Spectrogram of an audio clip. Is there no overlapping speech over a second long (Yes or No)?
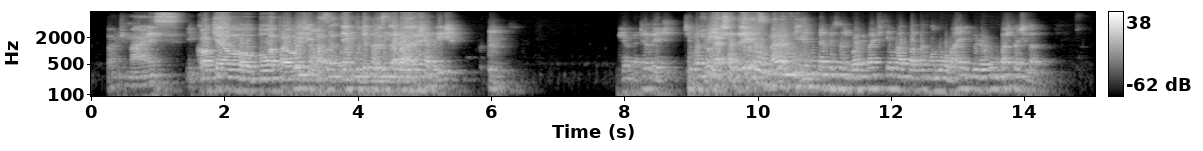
No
